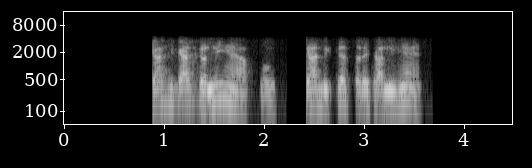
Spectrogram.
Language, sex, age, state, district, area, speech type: Hindi, male, 45-60, Uttar Pradesh, Lucknow, rural, conversation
